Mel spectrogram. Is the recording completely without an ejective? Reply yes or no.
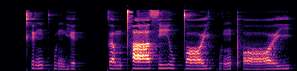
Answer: yes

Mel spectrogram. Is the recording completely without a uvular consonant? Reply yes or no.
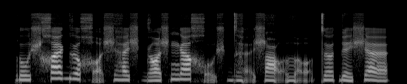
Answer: no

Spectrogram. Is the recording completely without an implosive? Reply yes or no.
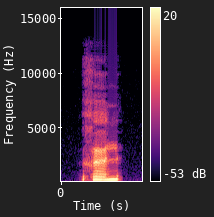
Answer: yes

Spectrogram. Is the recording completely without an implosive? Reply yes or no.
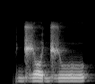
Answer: yes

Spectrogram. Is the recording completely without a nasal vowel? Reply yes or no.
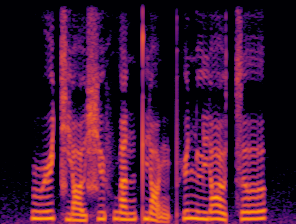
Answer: yes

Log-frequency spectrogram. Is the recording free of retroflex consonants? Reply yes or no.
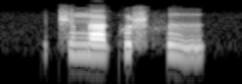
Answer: no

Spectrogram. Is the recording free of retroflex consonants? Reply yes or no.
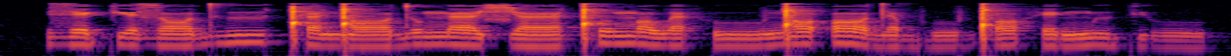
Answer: yes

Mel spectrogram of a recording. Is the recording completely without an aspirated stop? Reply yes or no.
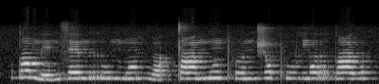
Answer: no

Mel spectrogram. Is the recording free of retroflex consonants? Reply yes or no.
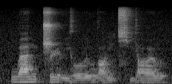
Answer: no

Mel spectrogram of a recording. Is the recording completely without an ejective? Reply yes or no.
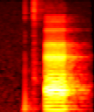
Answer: no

